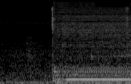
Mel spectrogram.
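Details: Volvo 245 with a turbo swap, fuel pump primed at the back of the car, fuel line off: a sharp click then a steady low electric hum of even pitch; pump operating normally.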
